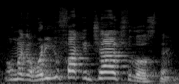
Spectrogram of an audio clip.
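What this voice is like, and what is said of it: Put-on Boston accent. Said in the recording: “One of the ladies had flown in from Boston ... I'm not going to do the accent ... can I do it?”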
